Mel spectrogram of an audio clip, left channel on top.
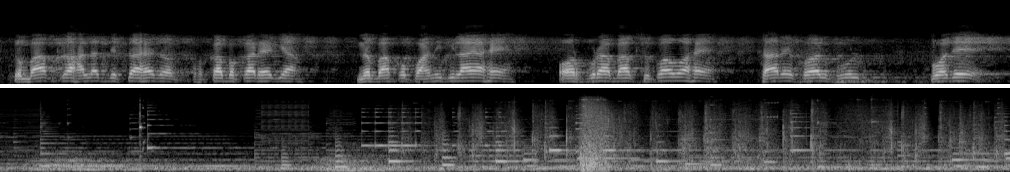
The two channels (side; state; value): both; different; correlation 0.00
